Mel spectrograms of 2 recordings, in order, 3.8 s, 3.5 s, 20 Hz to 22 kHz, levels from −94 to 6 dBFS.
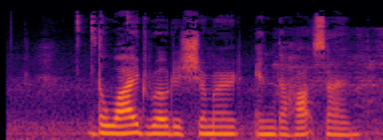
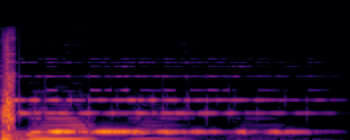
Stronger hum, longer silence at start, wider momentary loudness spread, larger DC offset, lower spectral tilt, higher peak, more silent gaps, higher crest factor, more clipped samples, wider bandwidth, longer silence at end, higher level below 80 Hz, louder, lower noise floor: neither; about the same, 0.05 s vs 0 s; second, 14 LU vs 21 LU; neither; second, -4.5 dB/octave vs -7 dB/octave; first, -4 dBFS vs -8 dBFS; neither; about the same, 20 dB vs 20 dB; neither; first, 16 kHz vs 8.8 kHz; second, 0 s vs 0.45 s; second, -54 dBFS vs -38 dBFS; first, -23 LUFS vs -28 LUFS; second, -45 dBFS vs -56 dBFS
